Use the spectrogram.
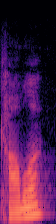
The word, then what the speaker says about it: Kamala: Also, her name is pronounced Kamala.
